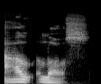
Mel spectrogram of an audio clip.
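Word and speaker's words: ἄλλος: Alos en griego se escribe de esta forma, la transliteración es alos, se pronuncia allos, que significa another, otro.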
